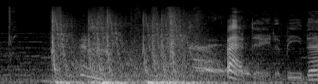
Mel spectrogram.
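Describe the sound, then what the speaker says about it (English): A gun fires in the Star Wars: Zero Company video game, a burst of loud booming shots with rumbling impacts that overlap game effects and a voice talking. "I may as well fire the gun, I guess."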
